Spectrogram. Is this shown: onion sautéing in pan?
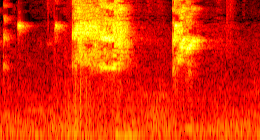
no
